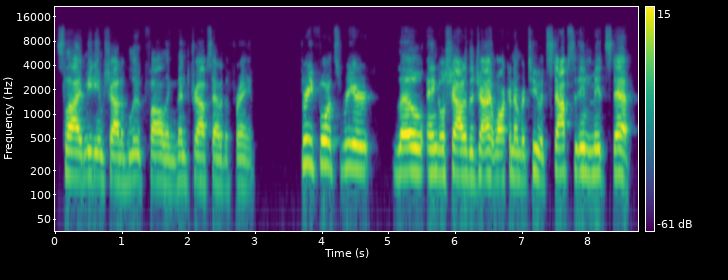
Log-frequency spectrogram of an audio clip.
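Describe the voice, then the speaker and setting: A man's voice: high voice, normal speed, a bit bright. A man reading screenplay stage directions as narrator of a table read.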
